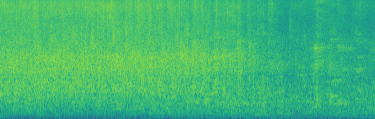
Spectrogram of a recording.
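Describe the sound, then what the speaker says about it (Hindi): Crowd at a Hindi humorous poetry gathering clapping loudly and continuously with some chatter and laughter mixed in, the applause thinning slightly toward the end. "जो दो चार लोग ताली बजा रहे रहन दो"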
